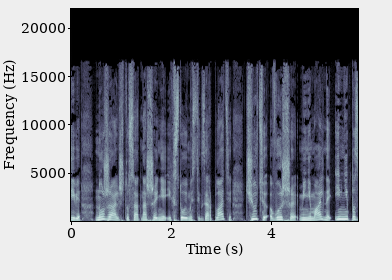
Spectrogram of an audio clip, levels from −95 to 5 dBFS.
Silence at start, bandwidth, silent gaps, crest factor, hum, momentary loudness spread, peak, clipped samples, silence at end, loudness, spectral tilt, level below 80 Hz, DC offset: 0 s; 17 kHz; none; 14 dB; none; 6 LU; -2 dBFS; under 0.1%; 0 s; -16 LUFS; -4.5 dB/octave; -34 dBFS; under 0.1%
